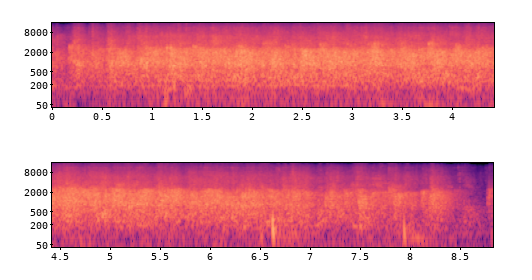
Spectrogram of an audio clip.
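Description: An audience breaks into sustained applause to welcome an artist and educator to the stage, dense clapping that holds steady for about eight seconds before thinning out at the end.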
